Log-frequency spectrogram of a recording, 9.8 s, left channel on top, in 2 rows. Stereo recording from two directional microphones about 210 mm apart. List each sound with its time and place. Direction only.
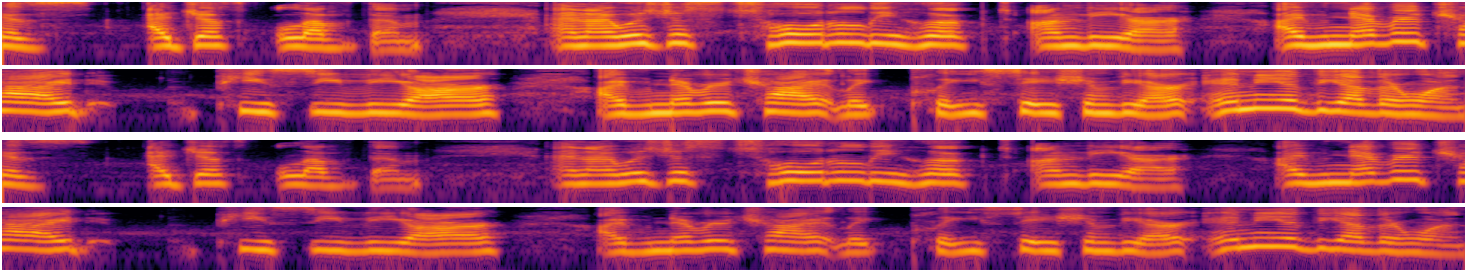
0.0 s a woman's voice: 30° left (ahead or behind)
